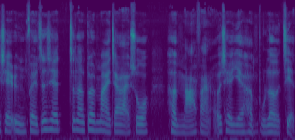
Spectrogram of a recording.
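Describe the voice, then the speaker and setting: A woman talks at a moderate pace with fairly even intonation. The recording is very clean, the background silent. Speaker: podcast host and home organizing consultant. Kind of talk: scripted narration reading listener stories. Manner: languid, lazier-sounding than usual.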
